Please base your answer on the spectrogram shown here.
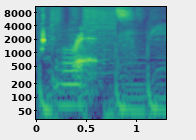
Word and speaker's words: favorite: a tricky word so think of it like fave red face red now I didn't see the o or any sound of the middle no vowel sound just the two fave favorite let's put them closer face writ and together favorite the issue generally is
